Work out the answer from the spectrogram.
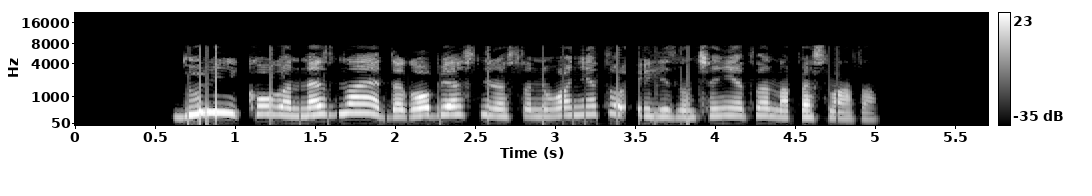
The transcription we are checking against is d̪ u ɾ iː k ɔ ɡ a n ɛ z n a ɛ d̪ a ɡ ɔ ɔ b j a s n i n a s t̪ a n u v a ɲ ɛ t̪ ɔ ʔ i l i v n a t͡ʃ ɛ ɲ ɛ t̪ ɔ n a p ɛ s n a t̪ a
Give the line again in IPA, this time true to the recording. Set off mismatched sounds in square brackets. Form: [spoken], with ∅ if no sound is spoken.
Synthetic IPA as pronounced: d̪ u ɾ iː k ɔ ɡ a n ɛ z n a ɛ d̪ a ɡ ɔ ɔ b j a s n i n a s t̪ a n u v a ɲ ɛ t̪ ɔ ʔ i l i [z] n a t͡ʃ ɛ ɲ ɛ t̪ ɔ n a p ɛ s n a t̪ a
